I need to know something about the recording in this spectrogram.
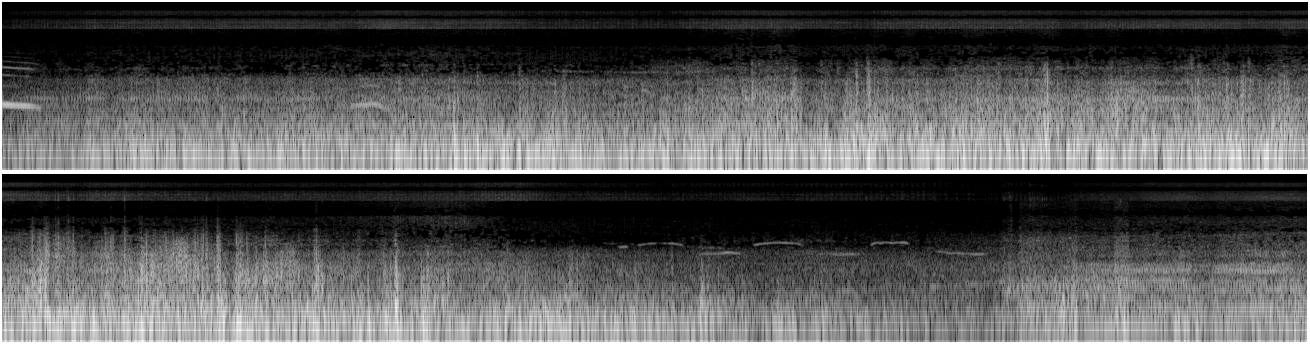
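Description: Motorcycle engine and road noise with wind rushing over the microphone while riding on the bike, steady throughout with a slight dip about three-quarters of the way through.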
